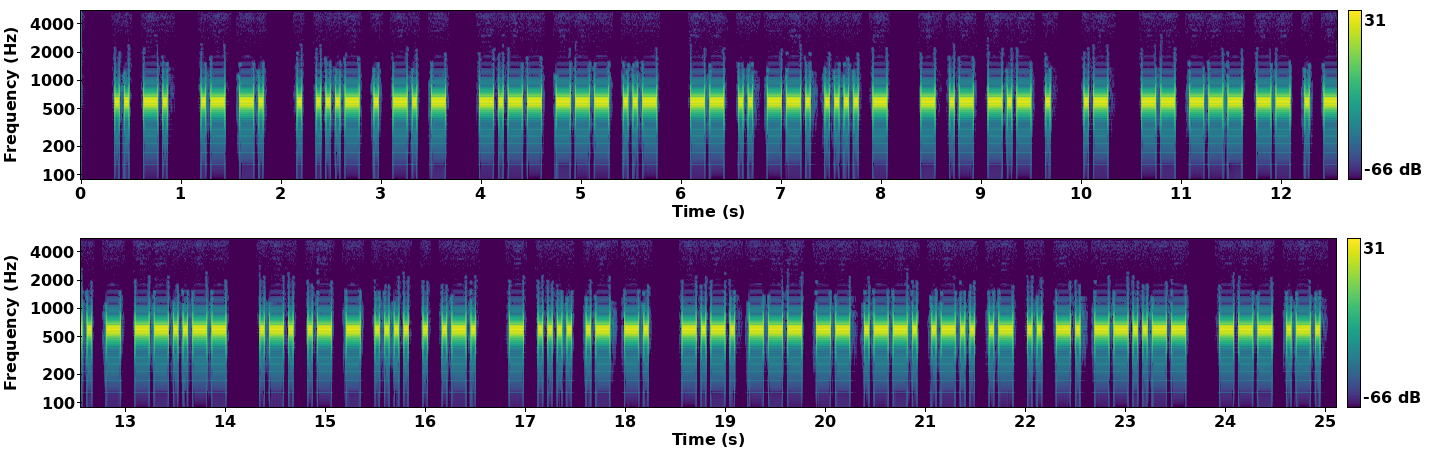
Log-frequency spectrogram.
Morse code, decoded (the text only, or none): IN AN EVENT YOU MIGHT TAKE A MOMENT, RATHER THAN COMPLAIN, OR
